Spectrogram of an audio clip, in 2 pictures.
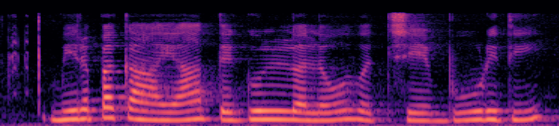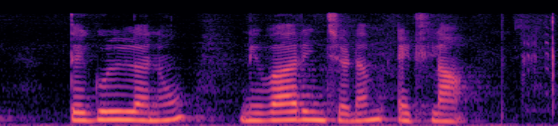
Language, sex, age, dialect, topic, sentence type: Telugu, female, 31-35, Telangana, agriculture, question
